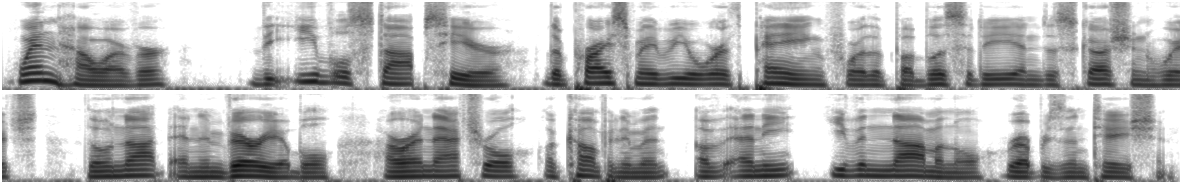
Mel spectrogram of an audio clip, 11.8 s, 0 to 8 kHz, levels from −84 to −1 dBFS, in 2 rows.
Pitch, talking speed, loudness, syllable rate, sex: 135 Hz, 160 wpm, -18 LUFS, 5.7 syllables/s, male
